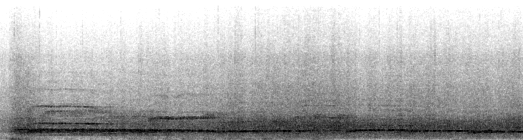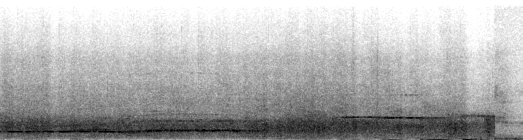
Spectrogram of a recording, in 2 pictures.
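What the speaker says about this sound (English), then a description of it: "Please give a huge round of applause to Jasmine Young" A graduation ceremony crowd cheers and applauds a graduating student, loud and continuous, with whoops and shouts riding over the clapping and a high whistle-like tone running through.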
